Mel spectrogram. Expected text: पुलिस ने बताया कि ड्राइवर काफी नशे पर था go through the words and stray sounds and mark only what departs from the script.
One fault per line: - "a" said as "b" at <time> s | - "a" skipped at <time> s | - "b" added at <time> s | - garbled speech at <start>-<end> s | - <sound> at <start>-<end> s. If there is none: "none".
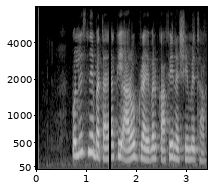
- dropout at 1.4-1.5 s
- "आरोप" added at 1.8 s
- "पर" said as "में" at 3.0 s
